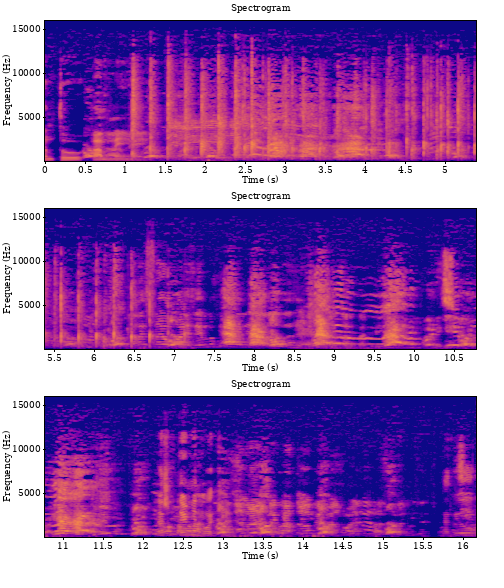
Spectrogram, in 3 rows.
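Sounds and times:
speech: 0.0 - 1.4, 10.4 - 14.9
small dog yipping and barking: 0.5 - 1.5, 2.8 - 4.5, 5.1 - 14.4
overlapping voices: 0.6 - 15.1
brisk clapping: 0.9 - 7.3.

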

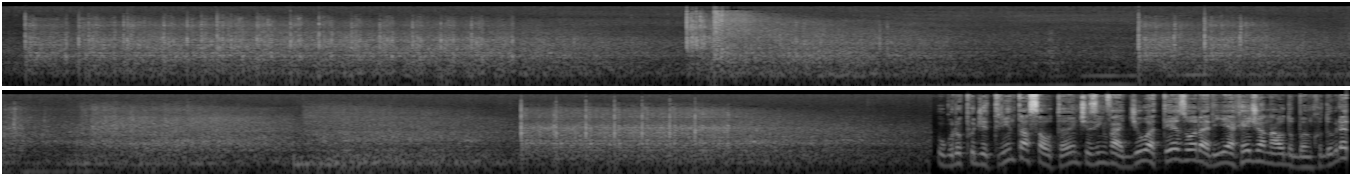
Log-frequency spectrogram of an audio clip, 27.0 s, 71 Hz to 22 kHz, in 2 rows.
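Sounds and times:
heavier booming explosions: 0.0 - 22.8
rapid gunshots crackling: 0.2 - 5.9, 6.8 - 9.1, 11.4 - 21.3
low rumbling roar: 5.2 - 18.7
speech: 22.9 - 26.9.

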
